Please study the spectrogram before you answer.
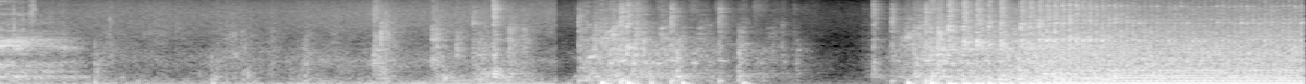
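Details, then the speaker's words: Certified self-propelled push mower that sat over a year and wouldn't start, running on starting fluid sprayed into the carb throat: it catches, nearly dies, then picks back up unevenly; rough running, found to be a partly clogged carburetor main jet. "all right guys so uh the engine wasn't running as smoothly as I'd like to"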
